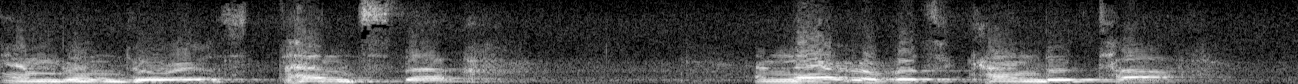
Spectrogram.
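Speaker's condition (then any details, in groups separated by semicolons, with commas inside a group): ALS (Lou Gehrig's disease); progressing, uses wheelchair, fell and cracked chin two years ago, no medication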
